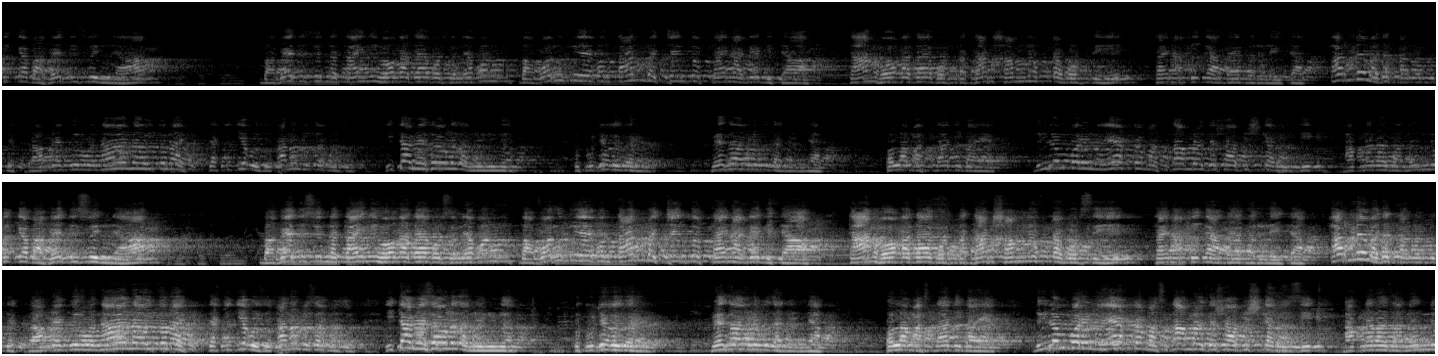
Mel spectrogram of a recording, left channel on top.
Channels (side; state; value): left; quieter; 19.0 dB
